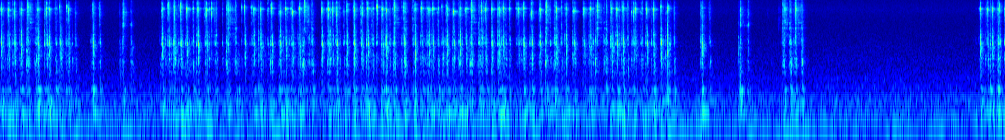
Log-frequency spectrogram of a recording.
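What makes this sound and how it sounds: A full-size black plastic vintage mechanical keyboard with grey keycaps and a coiled cable, an A-grade unit with clicky blue switches, is typed on with the fingertips of both hands on a wooden desk. Rapid, bright, crisp clicks come in dense bursts, with a short gap near the start and a few scattered taps before the typing stops. After a stretch of near silence, the typing resumes briefly at the very end.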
